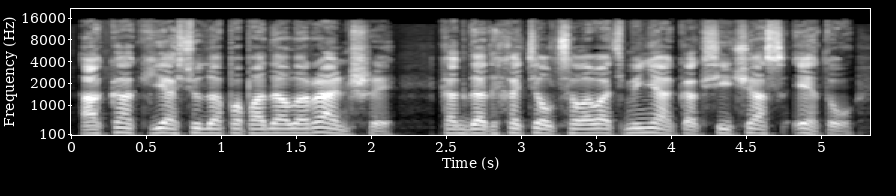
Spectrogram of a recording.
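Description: A man's voice: medium pitch, a little slow, no echo, clean studio sound, lightly acted. A man reading an audiobook and voicing a young woman who hurls insults at her ex-lover in a jealous, hysterical rage. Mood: furious, hysterical.

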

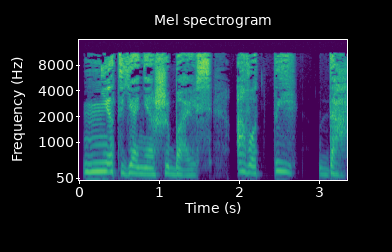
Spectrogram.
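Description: Woman reading as a contemptuous fanatical villainess in an audiobook, slow and menacing, dry close sound. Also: on the low side, expressive, a little mellow, breathy edge, dry recording, exaggerated voice.

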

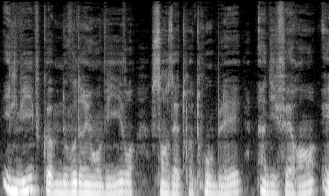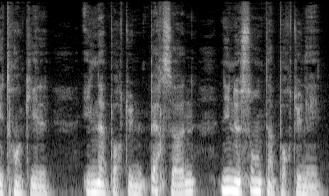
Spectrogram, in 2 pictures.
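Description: A man's voice: medium pitch, unhurried, warm tone, slightly rough. A man voicing an earnest, secretive young painter who speaks in a confiding way.

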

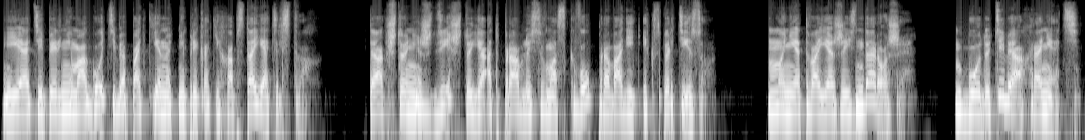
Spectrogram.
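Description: A woman's voice: mid-range voice, normal speed, no room sound, clean studio sound, close to an everyday voice. A woman voicing a joking male pathologist. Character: joking middle-aged male pathologist, fussy.

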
